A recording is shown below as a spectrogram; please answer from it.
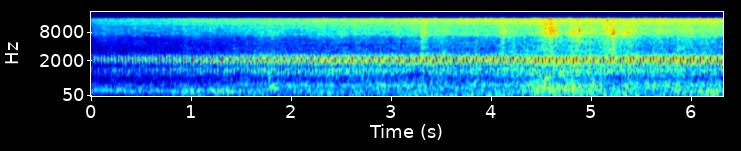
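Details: A European nightjar churrs at dusk during courtship in one long, unbroken, dry mechanical trill, steady in pitch and growing slightly louder, with faint background hiss.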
